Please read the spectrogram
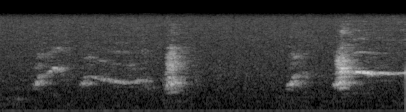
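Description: Several short animal cries gliding up and down in pitch, with two sharper, louder calls about two and four seconds in, the last one held longer.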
